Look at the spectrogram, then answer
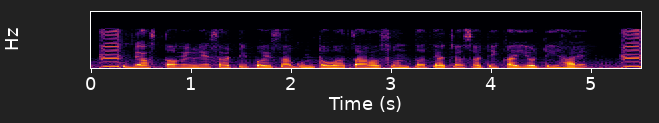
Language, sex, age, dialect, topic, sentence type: Marathi, female, 25-30, Varhadi, banking, question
